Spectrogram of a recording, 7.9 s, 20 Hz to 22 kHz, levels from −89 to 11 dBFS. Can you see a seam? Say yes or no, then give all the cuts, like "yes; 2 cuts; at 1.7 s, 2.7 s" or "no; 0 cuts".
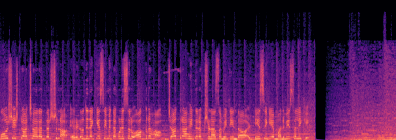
yes; 1 cut; at 6.3 s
